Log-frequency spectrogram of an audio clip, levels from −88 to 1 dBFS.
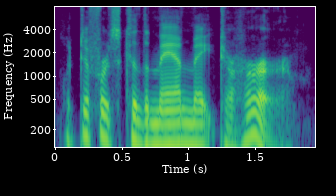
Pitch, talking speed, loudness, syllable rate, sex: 125 Hz, 245 wpm, -17 LUFS, 6.4 syllables/s, male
